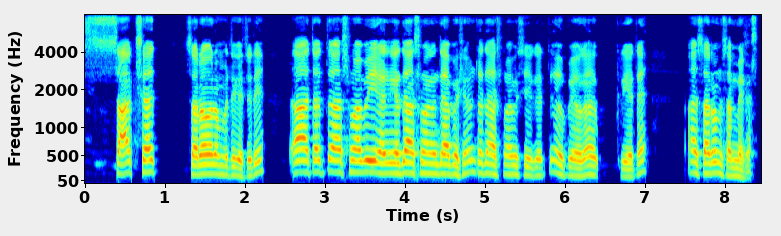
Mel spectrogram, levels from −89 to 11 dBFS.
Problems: none marked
